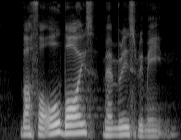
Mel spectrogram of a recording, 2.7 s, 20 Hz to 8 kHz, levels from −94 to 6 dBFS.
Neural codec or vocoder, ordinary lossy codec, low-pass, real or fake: none; none; none; real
